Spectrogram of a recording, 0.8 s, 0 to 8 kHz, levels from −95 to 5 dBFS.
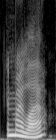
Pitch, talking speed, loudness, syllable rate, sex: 255 Hz, 230 wpm, -13 LUFS, 5.3 syllables/s, female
